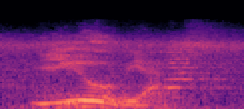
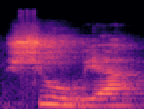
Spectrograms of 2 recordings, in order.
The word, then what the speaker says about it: lluvia: The appropriate way to say that is lluvia, similar to Spain. But for a long time ago, we started to say lluvia, and that double R, no? It became, it's pronouncing like shoe. Yeah. Like S H in English. Yeah. In English. Okay.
